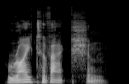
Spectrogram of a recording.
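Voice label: "right of action", British English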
